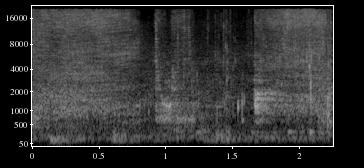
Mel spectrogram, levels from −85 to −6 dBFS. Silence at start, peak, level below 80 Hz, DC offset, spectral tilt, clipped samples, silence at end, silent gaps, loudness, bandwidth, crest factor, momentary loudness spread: 0 s; -20 dBFS; -84 dBFS; under 0.1%; -0.5 dB/octave; under 0.1%; 0 s; none; -36 LUFS; over 20 kHz; 20 dB; 8 LU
